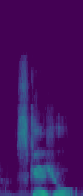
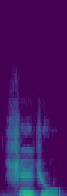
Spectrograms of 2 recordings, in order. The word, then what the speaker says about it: schedule: ฉัน เลย นะ จริง ออก เสียง ได้ 2 แบบ นัก เรียน แล้ว มัน ออก ได้ นั้น สเก็ต โจ cayo หรือ เช โด้ ก็ ได้ นะ นี้ จำ ไป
